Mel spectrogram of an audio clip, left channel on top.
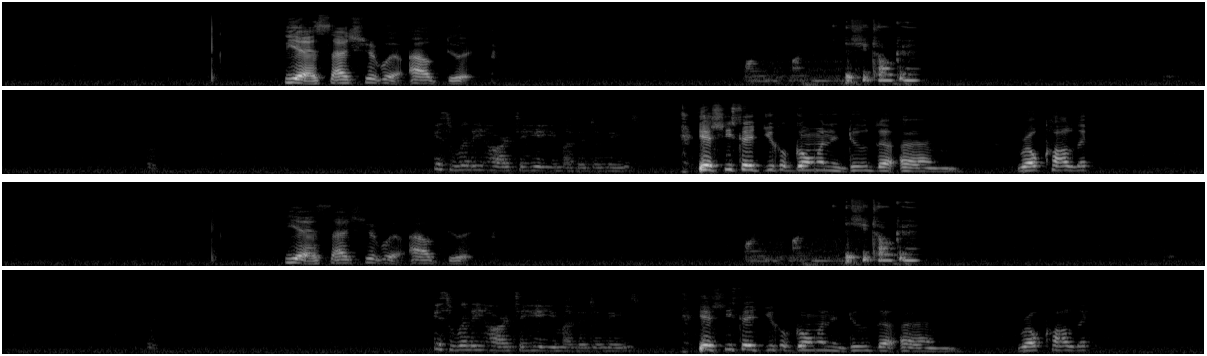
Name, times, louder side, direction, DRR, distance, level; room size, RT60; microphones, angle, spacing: voice 1, 2.8-4.7 18.8-21.6 22.2-22.9, left 6 dB, 80° left, 0.4 m, -30 dB
voice 2, 7.4-9.2 13.5-13.6, left 1 dB, 10° right, 0.8 m, -40 dB
voice 3, 16.3-18.4, right 2 dB, 80° right, 1.4 m, -47 dB
2.8 x 2.8 x 2.8 m
head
